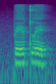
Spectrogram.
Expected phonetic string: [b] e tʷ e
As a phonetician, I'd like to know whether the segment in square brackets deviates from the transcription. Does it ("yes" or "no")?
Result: yes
